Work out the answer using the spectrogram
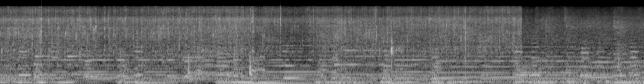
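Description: Bacon and ground beef sizzling and frying in hot pans, with a few clicks of metal tongs against a pan. The sizzle cuts off about five seconds in, leaving soft background music.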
